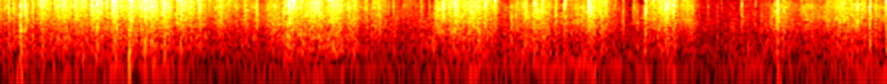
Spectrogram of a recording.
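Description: A handbag covered in coconut shell chips is lifted and shaken, so the chips rattle in dense, dry, bright clicks, with some nail scratching over its surface. The sound is almost entirely high and crisp, with very short, quick-decaying ticks and no low end.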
